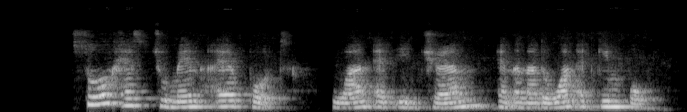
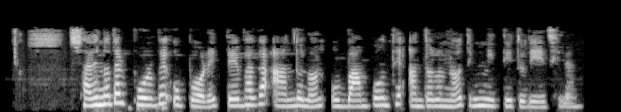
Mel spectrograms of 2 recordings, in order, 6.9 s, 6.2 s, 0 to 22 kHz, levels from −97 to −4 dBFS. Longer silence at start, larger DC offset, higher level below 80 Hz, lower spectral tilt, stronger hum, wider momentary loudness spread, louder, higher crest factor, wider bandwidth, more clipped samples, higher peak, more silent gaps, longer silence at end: first, 0.85 s vs 0.15 s; neither; second, -80 dBFS vs -60 dBFS; first, -8.5 dB/octave vs -3 dB/octave; neither; about the same, 9 LU vs 9 LU; second, -28 LUFS vs -17 LUFS; about the same, 18 dB vs 16 dB; second, 6.6 kHz vs 8.4 kHz; neither; second, -10 dBFS vs -2 dBFS; second, none vs 2.21-2.25 s, 3.26-3.31 s; about the same, 0.35 s vs 0.4 s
